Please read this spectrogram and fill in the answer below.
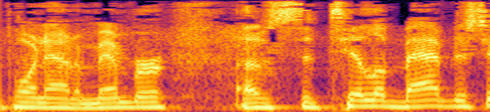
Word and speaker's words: Satilla: And I would like to point out a member of Satilla Baptist. Is it pronounced Satilla? Yes, sir.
